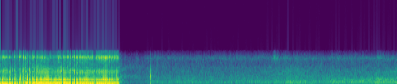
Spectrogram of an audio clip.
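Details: French Bulldog snoring: a loud, rough, buzzy rasp for just over two seconds, then an abrupt stop into quiet room hiss with one sharp click.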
